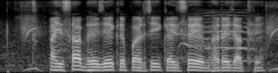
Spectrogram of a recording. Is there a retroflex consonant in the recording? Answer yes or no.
no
